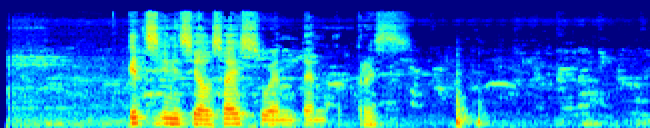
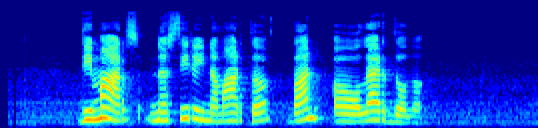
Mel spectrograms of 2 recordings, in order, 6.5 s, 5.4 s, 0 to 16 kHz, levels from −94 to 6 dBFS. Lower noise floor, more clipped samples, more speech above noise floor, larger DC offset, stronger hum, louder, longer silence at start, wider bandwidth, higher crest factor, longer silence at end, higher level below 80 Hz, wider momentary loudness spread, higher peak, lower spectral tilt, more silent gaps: second, -52 dBFS vs -66 dBFS; neither; second, 32 dB vs 38 dB; neither; neither; first, -20 LUFS vs -29 LUFS; second, 0.05 s vs 0.8 s; about the same, 11.5 kHz vs 11 kHz; about the same, 22 dB vs 20 dB; second, 0.5 s vs 1.15 s; first, -50 dBFS vs -88 dBFS; first, 25 LU vs 13 LU; first, 0 dBFS vs -10 dBFS; about the same, -4.5 dB/octave vs -4 dB/octave; neither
